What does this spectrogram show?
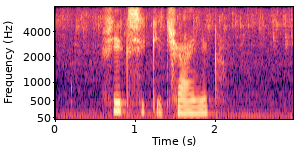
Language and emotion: Russian, neutral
